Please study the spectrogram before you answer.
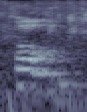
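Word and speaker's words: thumb: कहते हैं यदि किसी स्पेलिंग में एम के बाद बी आए तो प्रायः बी का उच्चारण नहीं होता है, बी साइलेंट हो जाता है। फॉर एग्जाम्पल बॉम, कॉम, थम।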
